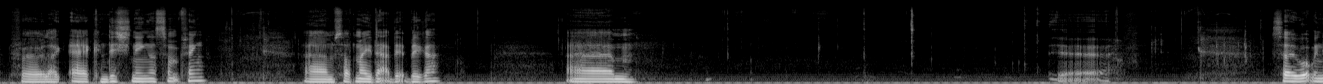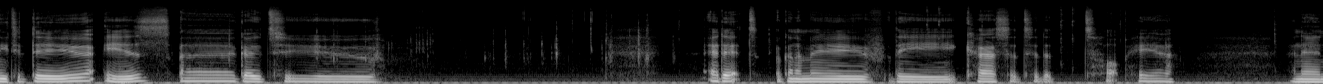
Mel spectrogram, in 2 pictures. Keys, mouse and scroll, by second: 10.1 click, 11.4-11.8 scroll up 2, 12.5-12.9 shift+middle drag, 17.3-18.7 scroll up 3, 18.8-19.2 shift+middle drag, 19.5 Tab, 19.9-20.4 middle drag, 22.4 click, 23.7 click, 24.3-25.9 middle drag.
